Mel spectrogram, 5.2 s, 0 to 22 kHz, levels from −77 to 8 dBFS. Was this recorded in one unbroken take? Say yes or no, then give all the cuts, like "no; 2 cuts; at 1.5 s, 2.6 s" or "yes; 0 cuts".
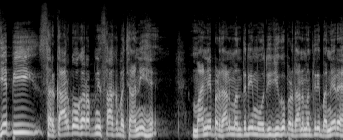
yes; 0 cuts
